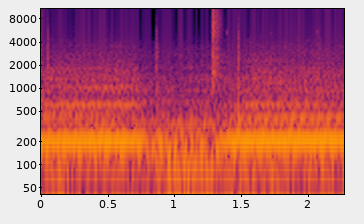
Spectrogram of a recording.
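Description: A Dodge Challenger on the interstate, held in fourth gear at high RPM, with a loud, steady engine whine and road roar close by and a brief dip partway through.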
